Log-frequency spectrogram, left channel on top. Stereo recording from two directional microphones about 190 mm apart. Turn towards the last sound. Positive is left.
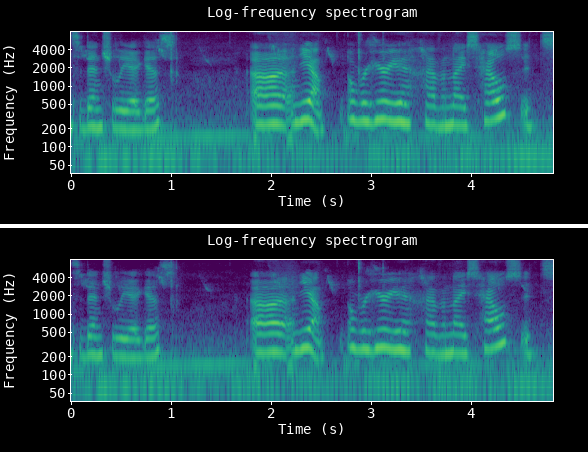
turn(degrees=50)  # may be behind; listen again after turning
